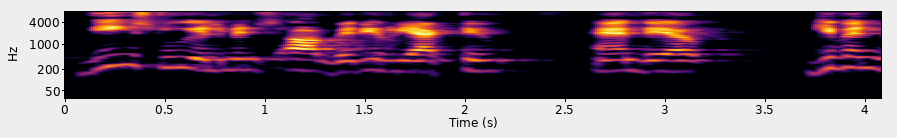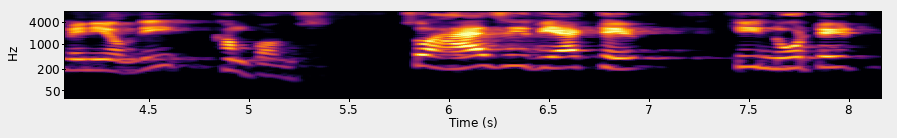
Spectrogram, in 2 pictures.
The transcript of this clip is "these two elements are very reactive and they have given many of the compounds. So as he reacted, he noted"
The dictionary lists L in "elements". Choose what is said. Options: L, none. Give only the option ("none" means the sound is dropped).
L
